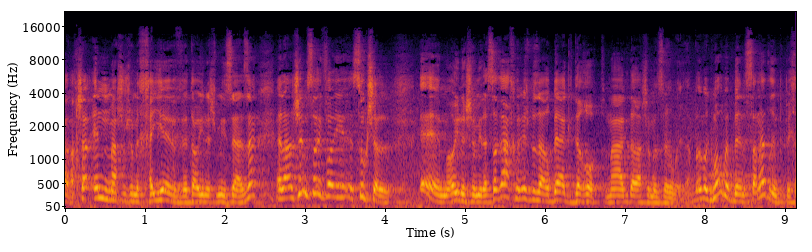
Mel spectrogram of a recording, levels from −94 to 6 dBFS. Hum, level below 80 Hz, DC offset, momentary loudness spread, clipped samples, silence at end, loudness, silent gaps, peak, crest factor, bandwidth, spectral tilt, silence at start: none; -40 dBFS; under 0.1%; 4 LU; under 0.1%; 0 s; -17 LUFS; none; -2 dBFS; 14 dB; 14.5 kHz; -5.5 dB/octave; 0 s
